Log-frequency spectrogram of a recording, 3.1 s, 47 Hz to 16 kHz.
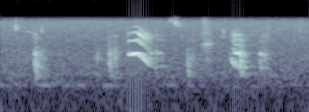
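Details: Newborn Scottish Terrier puppies, born 13 November, give short squeaky whimpers, one louder rising-and-falling cry in the middle and a few softer squeaks after it.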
